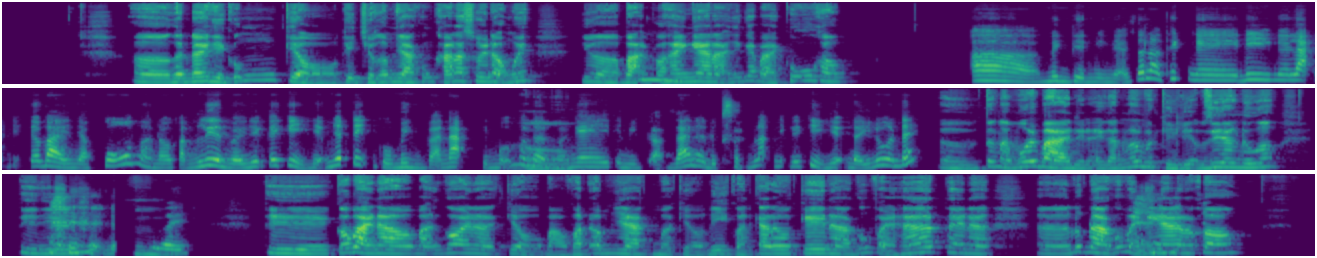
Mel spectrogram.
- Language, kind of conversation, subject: Vietnamese, podcast, Bạn có hay nghe lại những bài hát cũ để hoài niệm không, và vì sao?
- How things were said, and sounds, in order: laugh; tapping; laugh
